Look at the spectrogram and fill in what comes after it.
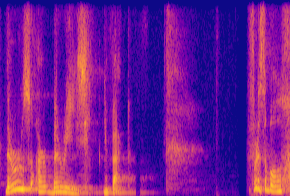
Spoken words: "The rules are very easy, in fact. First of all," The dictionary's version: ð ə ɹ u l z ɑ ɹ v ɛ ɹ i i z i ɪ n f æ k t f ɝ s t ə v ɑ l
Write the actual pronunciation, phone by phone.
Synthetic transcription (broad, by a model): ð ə ɹ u l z ɑ ɹ v ɛ ɹ i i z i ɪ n f æ k t f ɝ s t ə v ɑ l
